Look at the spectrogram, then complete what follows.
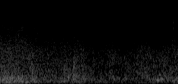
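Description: Steady ocean surf washes in a continuous low roar, with soft wind noise blending into the rushing water. No voices are present, just the constant wash of waves.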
